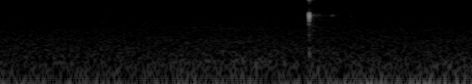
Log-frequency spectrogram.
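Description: A single sharp click about a second and a half in: a keystroke on a computer keyboard, over faint low room hum.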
